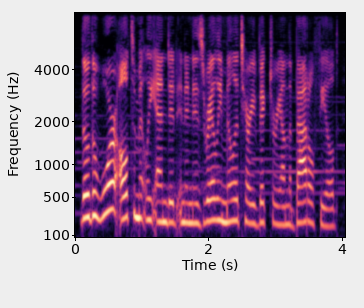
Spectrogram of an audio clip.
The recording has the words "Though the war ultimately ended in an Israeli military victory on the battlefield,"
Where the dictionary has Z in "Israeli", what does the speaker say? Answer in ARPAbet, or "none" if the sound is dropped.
Z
